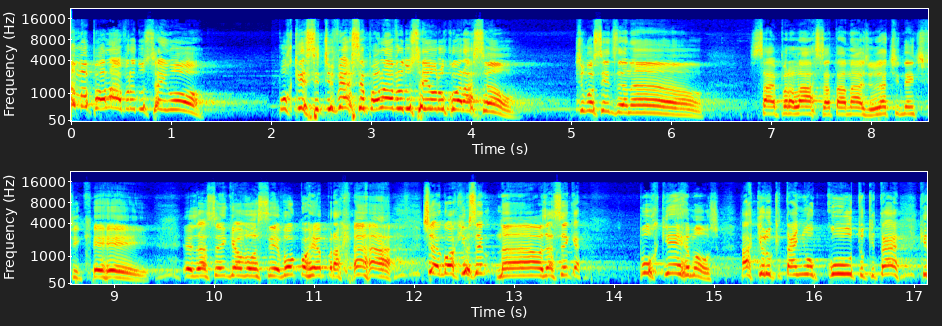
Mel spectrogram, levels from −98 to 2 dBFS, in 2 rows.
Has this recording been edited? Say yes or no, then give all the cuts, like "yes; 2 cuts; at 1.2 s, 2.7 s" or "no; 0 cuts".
yes; 2 cuts; at 5.0 s, 15.3 s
